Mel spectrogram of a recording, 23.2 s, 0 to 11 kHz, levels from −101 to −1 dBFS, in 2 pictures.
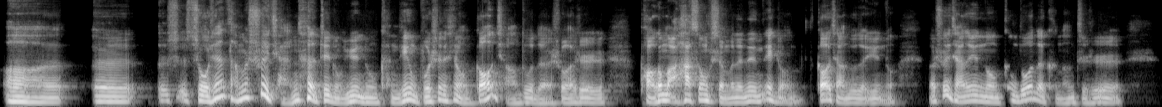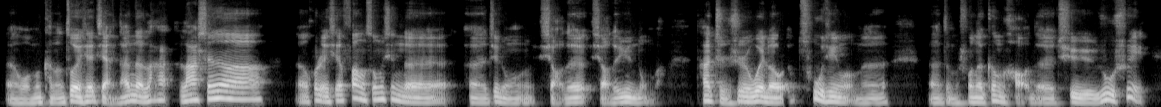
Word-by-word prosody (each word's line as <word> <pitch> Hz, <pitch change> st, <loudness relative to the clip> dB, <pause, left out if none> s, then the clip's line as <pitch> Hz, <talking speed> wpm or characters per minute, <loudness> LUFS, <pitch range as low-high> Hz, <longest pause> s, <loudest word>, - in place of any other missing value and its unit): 呃， 105 Hz, -4 st, +3 dB, 0.3 s
呃， 115 Hz, -1 st, +3 dB, 0.3 s
呃 135 Hz, -, -5 dB
是 135 Hz, -, -6 dB
首 130 Hz, -1 st, +5 dB
先 205 Hz, +7 st, +5 dB
咱 155 Hz, -, 0 dB
们 195 Hz, -, +6 dB
睡 200 Hz, -, +5 dB
前 -, -, -3 dB
的 140 Hz, -, +7 dB
这 140 Hz, -, +3 dB
种 95 Hz, -4 st, -1 dB
运 120 Hz, +3 st, +3 dB
动 100 Hz, -1 st, 0 dB
肯 95 Hz, -1 st, -6 dB
定 145 Hz, -1 st, +4 dB
不 115 Hz, +2 st, +2 dB
是 115 Hz, -, -1 dB
那 135 Hz, -, +2 dB
种 90 Hz, -7 st, -1 dB
高 -, -, +8 dB
强 85 Hz, +1 st, -7 dB
度 100 Hz, +1 st, -2 dB
的， 85 Hz, +2 st, -4 dB
说 90 Hz, +2 st, -3 dB
是 95 Hz, -1 st, -2 dB, 0.3 s
跑 -, -, +4 dB
个 135 Hz, -, +9 dB
马 140 Hz, -, +5 dB
拉 145 Hz, -, +8 dB
松 145 Hz, -1 st, +2 dB
什 115 Hz, -, -1 dB
么 95 Hz, -, -2 dB
的 100 Hz, -, +1 dB
那 120 Hz, +3 st, +1 dB
那 140 Hz, +4 st, +1 dB
种 105 Hz, -, -7 dB
高 -, -, +7 dB
强 90 Hz, -, -2 dB
度 95 Hz, -, -3 dB
的 90 Hz, -, -3 dB
运 90 Hz, 0 st, -5 dB
动。 -, -, -11 dB, 0.3 s
呃， -, -, -3 dB
睡 -, -, +1 dB
前 110 Hz, -, +2 dB
的 125 Hz, -, +1 dB
运 130 Hz, -2 st, 0 dB
动 105 Hz, -2 st, 0 dB
更 125 Hz, +1 st, -5 dB
多 155 Hz, +6 st, +3 dB
的 -, -, 0 dB
可 -, -, -12 dB
能 90 Hz, +3 st, -7 dB
只 90 Hz, -2 st, -10 dB
是， 95 Hz, 0 st, -4 dB, 0.4 s
呃， 85 Hz, -, -8 dB
我 85 Hz, -1 st, -5 dB
们 100 Hz, -, -3 dB
可 95 Hz, -, -8 dB
能 95 Hz, -, -4 dB
做 120 Hz, +3 st, +5 dB
一 -, -, 0 dB
些 120 Hz, +2 st, +1 dB
简 105 Hz, -6 st, -2 dB
单 120 Hz, +5 st, 0 dB
的 125 Hz, -, +4 dB
拉 125 Hz, +6 st, -2 dB, 0.2 s
拉 135 Hz, +5 st, +2 dB
伸 180 Hz, +5 st, +3 dB
啊， 165 Hz, -, +1 dB, 0.5 s
或 -, -, -3 dB
者 -, -, 0 dB
一 -, -, 0 dB
些 135 Hz, +4 st, -2 dB
放 155 Hz, +3 st, 0 dB
松 160 Hz, +3 st, -2 dB
性 160 Hz, -5 st, -4 dB
的， 100 Hz, -4 st, -2 dB, 0.2 s
呃， 95 Hz, -2 st, -5 dB
这 105 Hz, +5 st, -6 dB
种 90 Hz, -1 st, -7 dB
小 -, -, -8 dB
的 100 Hz, +2 st, -2 dB
小 -, -, -5 dB
的 95 Hz, -, -6 dB
运 105 Hz, -2 st, 0 dB
动 95 Hz, -, -8 dB
吧。 -, -, -27 dB, 0.4 s
它 130 Hz, -, +1 dB
只 95 Hz, -9 st, -7 dB
是 115 Hz, +6 st, -1 dB
为 120 Hz, +2 st, +4 dB
了 100 Hz, -2 st, +3 dB, 0.2 s
促 135 Hz, 0 st, -2 dB
进 115 Hz, -2 st, 0 dB
我 100 Hz, -, -6 dB
们， 90 Hz, +3 st, -10 dB, 0.4 s
呃， 95 Hz, -, -8 dB
怎 90 Hz, -1 st, -10 dB
么 85 Hz, -, -10 dB
说 85 Hz, +5 st, -6 dB
呢， 100 Hz, -, 0 dB
更 115 Hz, +2 st, -3 dB
好 -, -, -5 dB
地 90 Hz, 0 st, -7 dB
去 95 Hz, 0 st, -2 dB
入 145 Hz, +6 st, 0 dB
睡。 215 Hz, -, -7 dB
105 Hz, 285 characters per minute, -22 LUFS, 95-135 Hz, 0.5 s, 个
